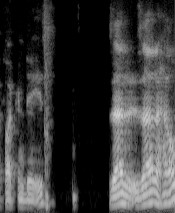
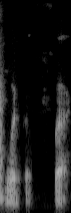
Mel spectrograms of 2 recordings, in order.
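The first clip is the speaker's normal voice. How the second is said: whispered what the fuck; 13 dB quieter than usual. Real, not acted. Startled aside.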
